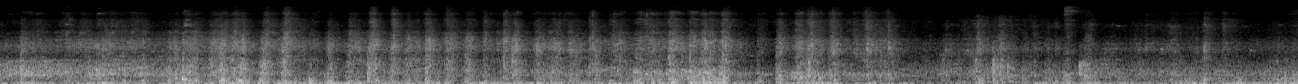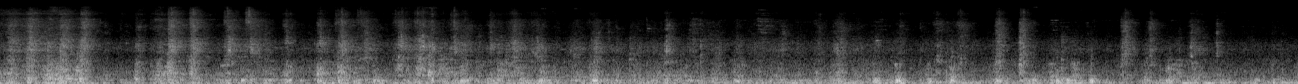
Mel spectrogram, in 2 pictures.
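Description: Express train coach running along the track, heard from an open window: a steady rumble and rush with the wheels clicking and clacking over rail joints many times.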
